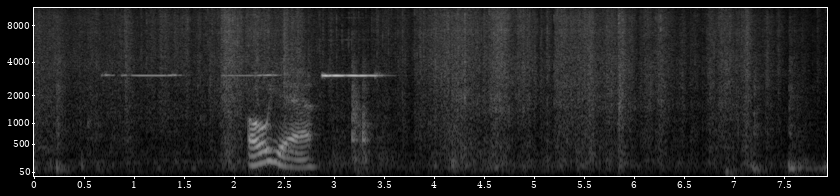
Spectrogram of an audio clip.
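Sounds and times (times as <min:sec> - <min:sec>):
steady hiss: 0:00.0 - 0:03.6
smoke alarm high-pitched beeping: 0:00.7 - 0:03.6
speech: 0:02.2 - 0:02.9.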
